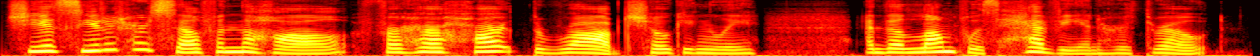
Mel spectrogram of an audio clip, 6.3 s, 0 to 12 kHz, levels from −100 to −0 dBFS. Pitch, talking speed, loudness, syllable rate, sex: 235 Hz, 190 wpm, -18 LUFS, 4.8 syllables/s, female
